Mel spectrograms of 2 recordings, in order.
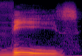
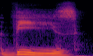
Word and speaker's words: these: in the plural, it's these, ease. Can you repeat after me? Ease. Ease. That's right. And a And a sharp z. Your Your throat needs to vibrate.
